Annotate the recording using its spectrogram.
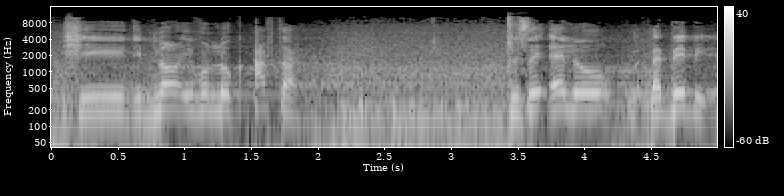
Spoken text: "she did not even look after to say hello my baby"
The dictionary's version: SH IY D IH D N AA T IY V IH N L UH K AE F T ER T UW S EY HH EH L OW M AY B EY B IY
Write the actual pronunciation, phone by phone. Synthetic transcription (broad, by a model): SH IY D IH D N AA T IY V IH N L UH K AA F T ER T UW S EY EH L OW M AY B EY B IY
